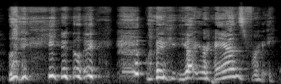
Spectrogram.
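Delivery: high, giggling laugh. Real, not acted. Laughing as she jokes about partnership. Laughs at her own joke.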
